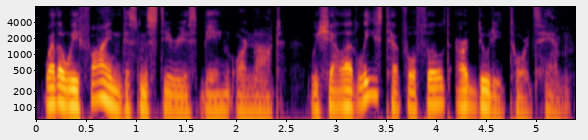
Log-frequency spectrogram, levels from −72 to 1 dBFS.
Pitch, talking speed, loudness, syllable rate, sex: 100 Hz, 200 wpm, -19 LUFS, 5.0 syllables/s, male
